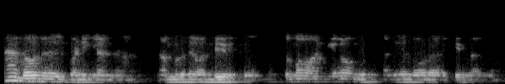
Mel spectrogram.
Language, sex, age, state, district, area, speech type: Tamil, male, 18-30, Tamil Nadu, Erode, rural, conversation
